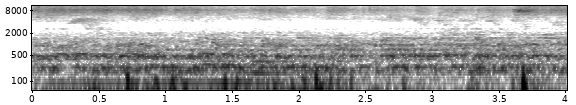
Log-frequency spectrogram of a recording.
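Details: Honey bees from colonies kept at hives in the west of Augsburg, Germany, give a soft, low continuous hum with brief louder buzzing passes, set against a steady background hiss.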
